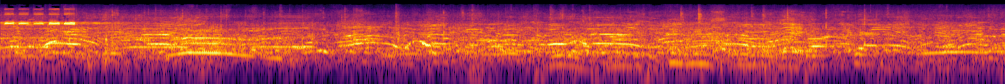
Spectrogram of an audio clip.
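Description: A crowd of children and adults shouts and calls out excitedly outdoors.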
